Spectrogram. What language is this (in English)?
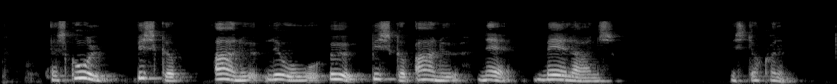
Danish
